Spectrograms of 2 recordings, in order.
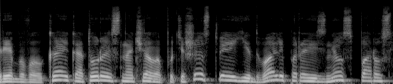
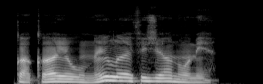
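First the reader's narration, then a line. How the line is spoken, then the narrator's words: Groaning. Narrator (Russian): простонал Лави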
